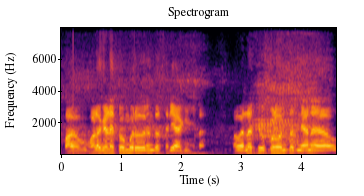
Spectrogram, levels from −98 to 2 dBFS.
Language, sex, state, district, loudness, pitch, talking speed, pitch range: Kannada, male, Karnataka, Bijapur, -15 LUFS, 150 Hz, 130 wpm, 140-155 Hz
